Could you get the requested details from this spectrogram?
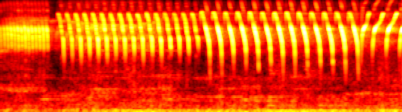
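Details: Canary 'pancingan' song meant to rouse young canaries that are slow to sing: a brief buzzy note, then a long, rapid run of steeply falling whistled notes that grows louder and quicker.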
